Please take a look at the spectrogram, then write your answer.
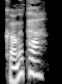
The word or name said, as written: kongepar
